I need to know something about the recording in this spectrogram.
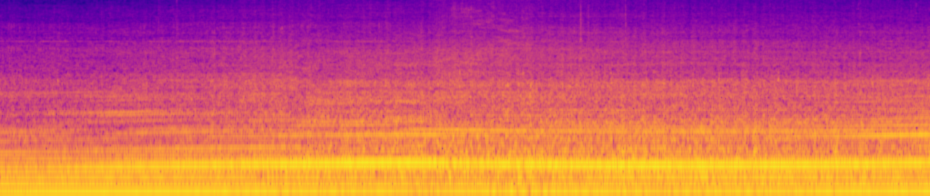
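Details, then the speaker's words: Triumph MKIII Spitfire (Weber carburettor) test drive after fitting new Centric PQ Pro glaze-busting coated disc pads replacing worn pads: steady engine and tyre drone while slowing hard out of gear, no squeal, grind or pulsing; normal quiet braking. "hear is nothing you don't want to hear a brake squeal or anything"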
